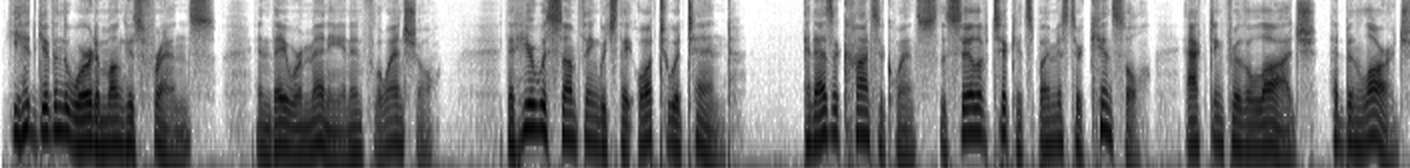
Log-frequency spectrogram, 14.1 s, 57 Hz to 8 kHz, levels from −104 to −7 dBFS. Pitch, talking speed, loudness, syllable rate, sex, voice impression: 115 Hz, 165 wpm, -19 LUFS, 5.0 syllables/s, male, very masculine, very adult-like, thick, tensed, powerful, bright, soft, clear, fluent, slightly raspy, cool, very intellectual, refreshing, sincere, very calm, mature, friendly, very reassuring, unique, elegant, slightly wild, sweet, lively, kind, slightly modest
